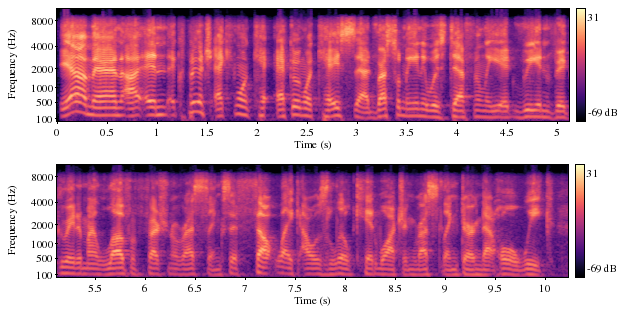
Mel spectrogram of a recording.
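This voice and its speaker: A man's voice: mid-range voice, fairly even intonation, fast talker, few pauses, fairly bright tone. A man co-hosting a podcast, talking loosely and enthusiastically in casual chat. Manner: loose, rambling, enthusiastic fan talk. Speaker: podcast co-host.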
